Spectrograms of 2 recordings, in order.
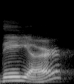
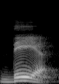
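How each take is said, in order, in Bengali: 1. এটি আমেরিকান উচ্চারণে বলা হয়েছে। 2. এটি ব্রিটিশ উচ্চারণে বলা হয়েছে। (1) "আমেরিকানরা বলছে" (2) "ব্রিটিশরা বলছে"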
